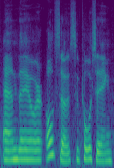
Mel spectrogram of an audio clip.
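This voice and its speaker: A woman's voice: medium pitch, unhurried, darkish tone, a little hiss or hum. A woman in an unscripted walking conversation about art, explaining reflectively and building long sentences in phrases. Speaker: art curator guiding a walk through a fair. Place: busy art fair hall, walking.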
